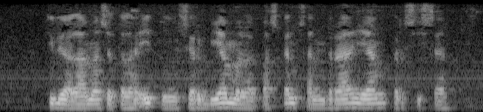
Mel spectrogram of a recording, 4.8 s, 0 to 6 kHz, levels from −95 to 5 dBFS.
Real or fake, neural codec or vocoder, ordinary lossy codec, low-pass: real; none; AAC, 48 kbps; 5.4 kHz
